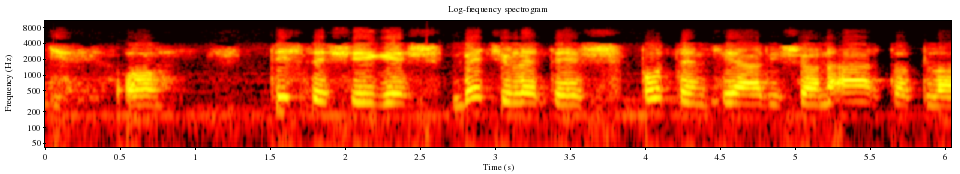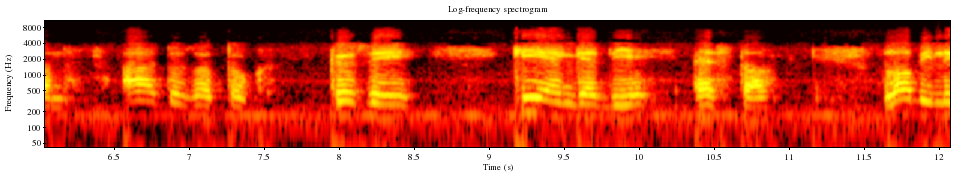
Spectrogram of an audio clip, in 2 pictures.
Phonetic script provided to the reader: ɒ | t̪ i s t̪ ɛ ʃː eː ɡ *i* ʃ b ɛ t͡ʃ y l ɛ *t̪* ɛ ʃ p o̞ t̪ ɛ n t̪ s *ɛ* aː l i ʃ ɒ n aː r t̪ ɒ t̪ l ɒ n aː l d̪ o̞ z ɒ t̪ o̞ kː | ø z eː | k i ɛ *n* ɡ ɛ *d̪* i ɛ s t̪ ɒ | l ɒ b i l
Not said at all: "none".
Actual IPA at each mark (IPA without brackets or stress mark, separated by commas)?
ɛ, t̪, i, ŋ, d̪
